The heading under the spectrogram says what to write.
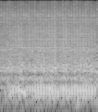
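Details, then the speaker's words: Copart Mini Cooper after repair, idling with no coolant leaks: fast buzzy rattle pulsing with the engine over the idle; airbox loose because every airbox screw is stripped, no rattle when held together. "So, the reason it sounds like a badass is because there's no screws holding the thing together. Cuz if this is together, it's got a little bit of a interesting idle, but it doesn't have that rattle. That's just the airbox."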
